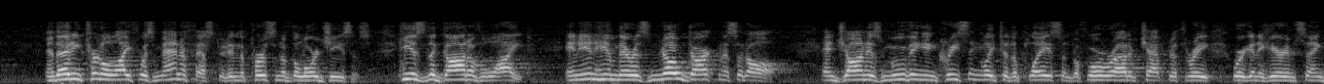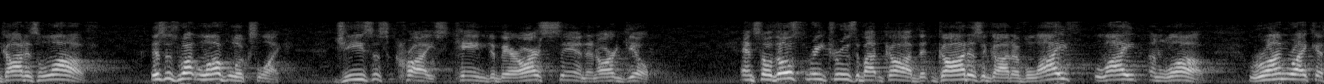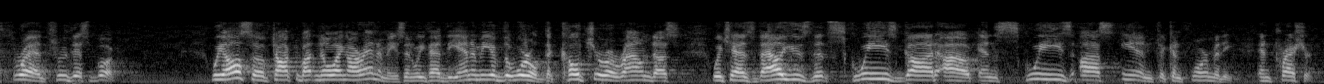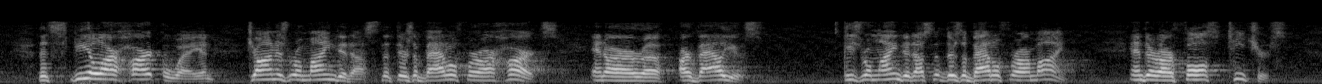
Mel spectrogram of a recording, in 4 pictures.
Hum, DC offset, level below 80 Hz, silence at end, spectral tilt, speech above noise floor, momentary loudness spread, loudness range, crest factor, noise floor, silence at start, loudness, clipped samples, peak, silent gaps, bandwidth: none; under 0.1%; -56 dBFS; 0.4 s; -4 dB/octave; 31 dB; 13 LU; 4 LU; 16 dB; -51 dBFS; 0.45 s; -20 LUFS; under 0.1%; -4 dBFS; none; 8 kHz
